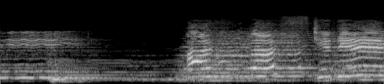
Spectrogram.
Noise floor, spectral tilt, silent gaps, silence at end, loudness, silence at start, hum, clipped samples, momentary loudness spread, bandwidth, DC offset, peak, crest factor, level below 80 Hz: -38 dBFS; -3.5 dB/octave; none; 0 s; -16 LUFS; 0 s; none; under 0.1%; 17 LU; 10 kHz; under 0.1%; -4 dBFS; 14 dB; -72 dBFS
